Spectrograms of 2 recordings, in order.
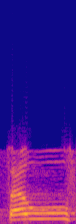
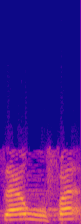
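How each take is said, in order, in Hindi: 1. स्वर खिंचा हुआ और लंबा है। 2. स्वर छोटा और नरम है, लंबा नहीं किया गया। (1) "तो ये खींच गया, और खींच खींचना नहीं है" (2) "बगैर खींचे, बगैर झटका दिए नरमी के साथ पढ़ते हैं"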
